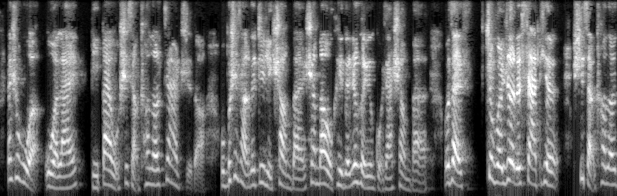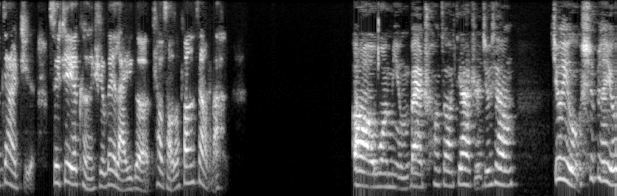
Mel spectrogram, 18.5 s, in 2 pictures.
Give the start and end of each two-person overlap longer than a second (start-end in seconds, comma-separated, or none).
none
